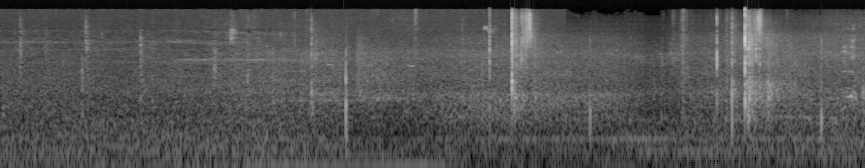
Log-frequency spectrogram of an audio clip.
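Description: Sharp cracks of a cricket bat striking the ball in practice nets: a faint one about three seconds in, a loud one about five seconds in and a quick few near the end, over a steady low background rumble.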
